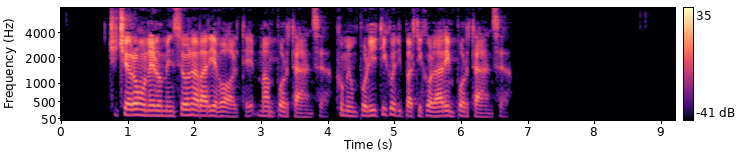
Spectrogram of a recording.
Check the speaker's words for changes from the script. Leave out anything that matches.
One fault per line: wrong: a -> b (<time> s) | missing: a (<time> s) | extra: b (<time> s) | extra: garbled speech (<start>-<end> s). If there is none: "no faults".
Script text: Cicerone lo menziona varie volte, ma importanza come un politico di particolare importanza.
no faults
